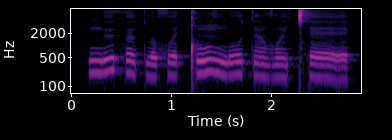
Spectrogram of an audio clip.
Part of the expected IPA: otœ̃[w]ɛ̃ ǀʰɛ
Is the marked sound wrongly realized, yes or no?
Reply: yes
